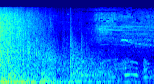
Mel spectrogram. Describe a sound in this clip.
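A heavy crash rumbles and fades away.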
